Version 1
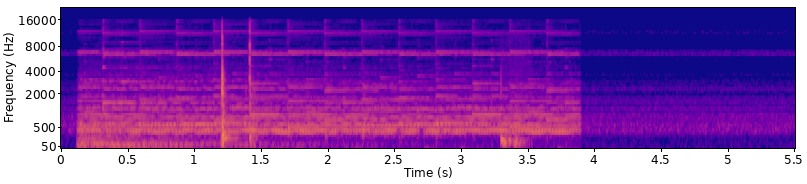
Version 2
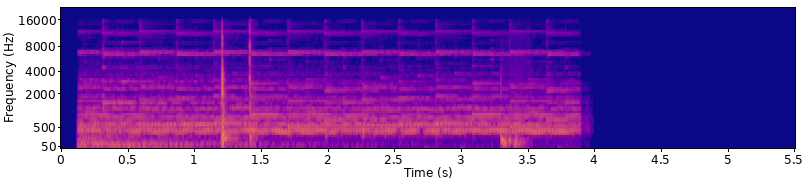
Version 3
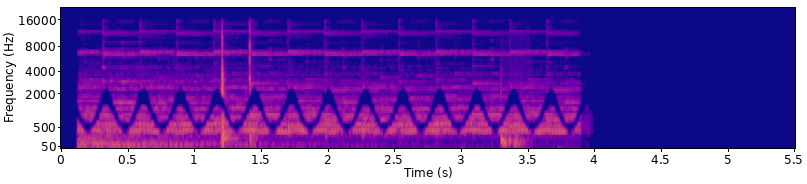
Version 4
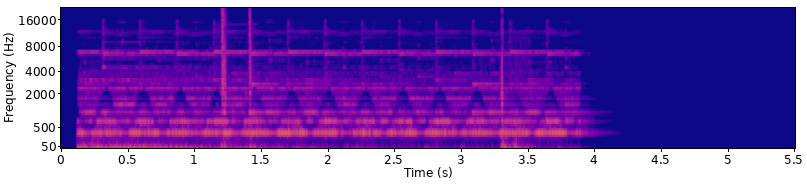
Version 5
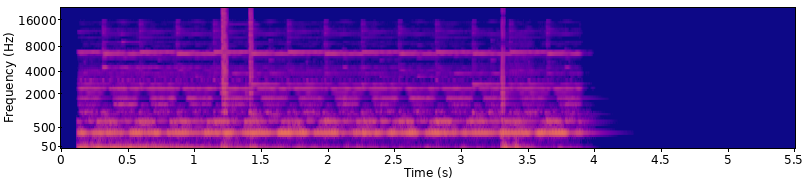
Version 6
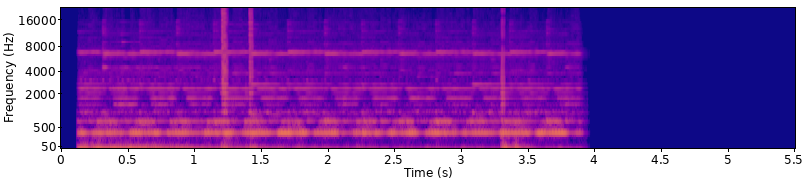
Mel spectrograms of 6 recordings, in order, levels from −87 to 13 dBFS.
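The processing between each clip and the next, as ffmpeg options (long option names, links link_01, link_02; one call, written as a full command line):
ffmpeg -i in.wav -af "agate=range=-39dB:threshold=-46dB:ratio=16:detection=peak,volume=-2dB" out.wav
ffmpeg -i in.wav -af "afftfilt=real='re*(1-between(b*sr/1024,460*pow(1800/460,0.5+0.5*sin(2*PI*3.6*pts/sr))/1.41,460*pow(1800/460,0.5+0.5*sin(2*PI*3.6*pts/sr))*1.41))':imag='im*(1-between(b*sr/1024,460*pow(1800/460,0.5+0.5*sin(2*PI*3.6*pts/sr))/1.41,460*pow(1800/460,0.5+0.5*sin(2*PI*3.6*pts/sr))*1.41))':win_size=1024:overlap=0.75,volume=-3dB" out.wav
ffmpeg -i in.wav -af "aeval=exprs='(mod(17.8*val(0)+1,2)-1)/17.8':channel_layout=same,bandreject=frequency=84.46:width_type=h:width=4,bandreject=frequency=168.92:width_type=h:width=4,bandreject=frequency=253.38:width_type=h:width=4,bandreject=frequency=337.84:width_type=h:width=4,bandreject=frequency=422.3:width_type=h:width=4,bandreject=frequency=506.76:width_type=h:width=4,bandreject=frequency=591.22:width_type=h:width=4,bandreject=frequency=675.68:width_type=h:width=4,bandreject=frequency=760.14:width_type=h:width=4,bandreject=frequency=844.6:width_type=h:width=4,bandreject=frequency=929.06:width_type=h:width=4,bandreject=frequency=1013.52:width_type=h:width=4,bandreject=frequency=1097.98:width_type=h:width=4,bandreject=frequency=1182.44:width_type=h:width=4,bandreject=frequency=1266.9:width_type=h:width=4,bandreject=frequency=1351.36:width_type=h:width=4,bandreject=frequency=1435.82:width_type=h:width=4,bandreject=frequency=1520.28:width_type=h:width=4,bandreject=frequency=1604.74:width_type=h:width=4,bandreject=frequency=1689.2:width_type=h:width=4,bandreject=frequency=1773.66:width_type=h:width=4,bandreject=frequency=1858.12:width_type=h:width=4,bandreject=frequency=1942.58:width_type=h:width=4,bandreject=frequency=2027.04:width_type=h:width=4,afftfilt=real='hypot(re,im)*cos(PI*b)':imag='0':win_size=512:overlap=0.75,volume=3.5dB" out.wav
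ffmpeg -i in.wav -filter_complex "[0:a]asplit=2[link_01][link_02];[link_02]adelay=15,volume=-3dB[link_03];[link_01][link_03]amix=inputs=2:normalize=0,volume=4dB" out.wav
ffmpeg -i in.wav -af "aeval=exprs='sgn(val(0))*max(abs(val(0))-0.00335,0)':channel_layout=same,volume=1.5dB" out.wav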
